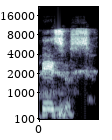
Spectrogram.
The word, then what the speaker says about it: Bezos: ¿Cómo se dice Jeff Bezos? O sea, ¿si es Bezos o Bezos? – Pues según yo es besos, besos.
